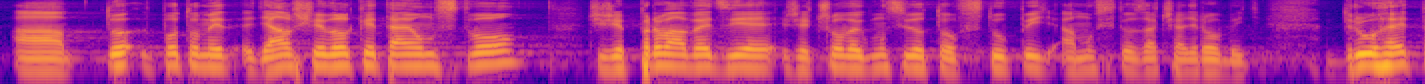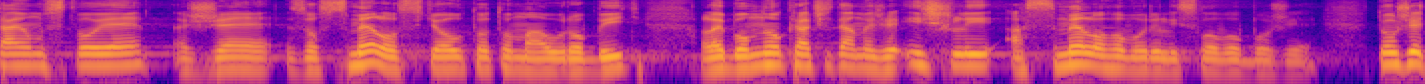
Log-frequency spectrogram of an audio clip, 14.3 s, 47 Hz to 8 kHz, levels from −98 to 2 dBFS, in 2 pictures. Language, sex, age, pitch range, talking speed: Slovak, male, 30-49, 120-145 Hz, 180 wpm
